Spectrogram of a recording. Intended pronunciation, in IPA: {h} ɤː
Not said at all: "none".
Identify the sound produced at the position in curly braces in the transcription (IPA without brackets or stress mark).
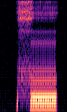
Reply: x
